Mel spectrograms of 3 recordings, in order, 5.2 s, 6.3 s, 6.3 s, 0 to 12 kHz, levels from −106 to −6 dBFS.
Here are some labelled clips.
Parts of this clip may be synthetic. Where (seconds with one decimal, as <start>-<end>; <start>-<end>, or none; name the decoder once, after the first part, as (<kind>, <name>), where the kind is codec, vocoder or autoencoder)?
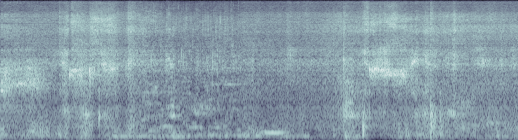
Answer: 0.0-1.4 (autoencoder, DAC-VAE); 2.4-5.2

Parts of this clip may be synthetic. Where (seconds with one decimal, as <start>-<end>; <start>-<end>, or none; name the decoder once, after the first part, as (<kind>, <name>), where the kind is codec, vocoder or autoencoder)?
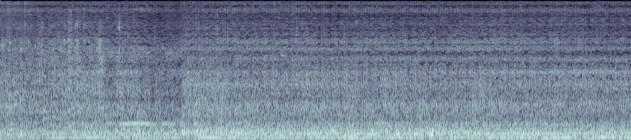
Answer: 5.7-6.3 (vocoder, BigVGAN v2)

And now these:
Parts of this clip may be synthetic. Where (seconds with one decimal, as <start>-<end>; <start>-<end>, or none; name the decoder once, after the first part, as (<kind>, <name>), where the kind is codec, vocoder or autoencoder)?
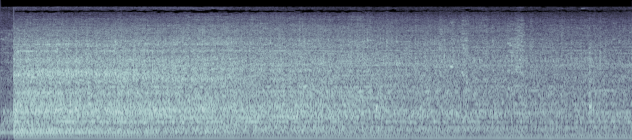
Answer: none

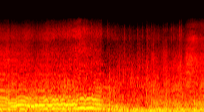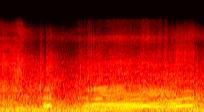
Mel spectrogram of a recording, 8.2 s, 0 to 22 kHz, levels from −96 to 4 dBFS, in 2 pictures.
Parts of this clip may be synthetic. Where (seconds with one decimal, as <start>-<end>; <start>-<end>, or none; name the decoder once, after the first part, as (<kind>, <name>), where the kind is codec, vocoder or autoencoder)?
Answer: 0.0-1.0 (vocoder, Vocos); 3.0-4.4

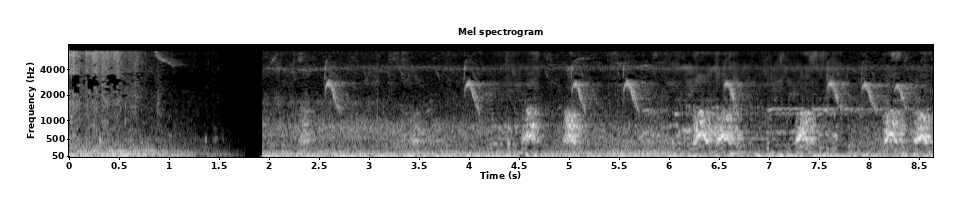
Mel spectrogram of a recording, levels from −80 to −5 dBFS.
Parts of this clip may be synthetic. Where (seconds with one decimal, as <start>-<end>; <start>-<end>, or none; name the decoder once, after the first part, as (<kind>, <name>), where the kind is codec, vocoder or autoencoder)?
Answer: 4.2-4.7 (vocoder, BigVGAN v2); 6.0-7.8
